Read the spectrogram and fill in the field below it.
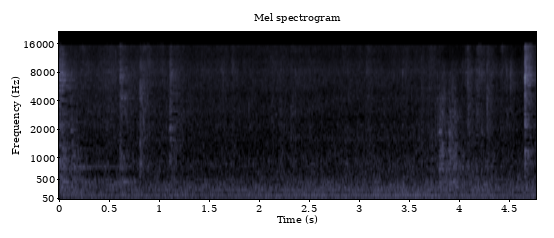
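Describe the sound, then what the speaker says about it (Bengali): Onions are lightly sautéed in a pan for Bengali moong dal, kept white rather than browned, with a soft steady sizzle and a few gentle stirring scrapes and taps, one sharper clink at the end. "সেইভাবে পেঁয়াজটা একটু হালসে নেব, হালকা করে"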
